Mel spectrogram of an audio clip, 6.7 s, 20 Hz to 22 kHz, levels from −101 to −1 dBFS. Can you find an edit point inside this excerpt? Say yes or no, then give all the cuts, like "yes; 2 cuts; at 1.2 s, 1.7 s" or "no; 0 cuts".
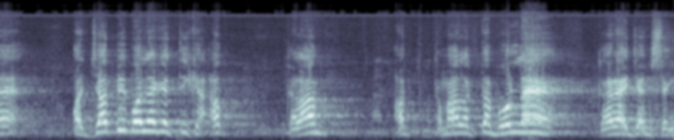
no; 0 cuts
